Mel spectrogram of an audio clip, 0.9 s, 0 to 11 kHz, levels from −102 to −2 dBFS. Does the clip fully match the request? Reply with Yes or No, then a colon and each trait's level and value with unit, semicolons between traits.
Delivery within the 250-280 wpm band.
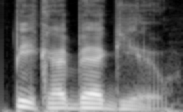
Yes: fast, 260 wpm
